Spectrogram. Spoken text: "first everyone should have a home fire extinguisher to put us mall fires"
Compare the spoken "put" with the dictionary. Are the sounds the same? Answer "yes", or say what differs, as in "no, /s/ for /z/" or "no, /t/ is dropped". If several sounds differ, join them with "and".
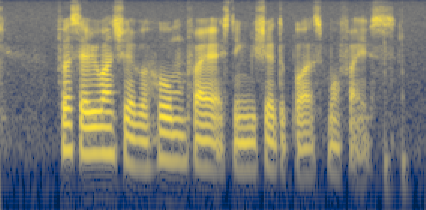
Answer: no, /t/ is dropped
